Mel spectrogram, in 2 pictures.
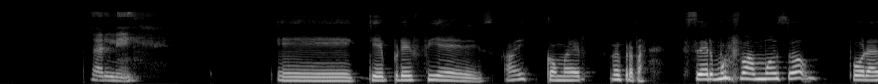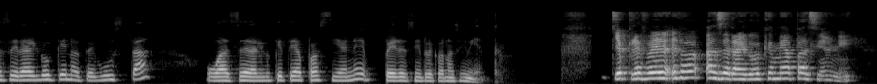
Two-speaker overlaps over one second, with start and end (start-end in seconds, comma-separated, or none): none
